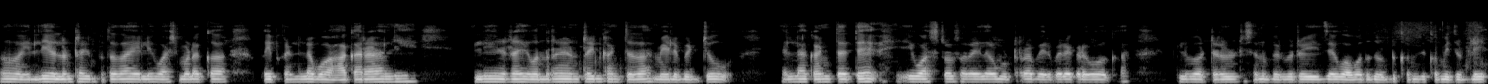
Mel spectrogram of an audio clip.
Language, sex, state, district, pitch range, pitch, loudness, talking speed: Kannada, male, Karnataka, Chamarajanagar, 120-125 Hz, 120 Hz, -16 LUFS, 130 wpm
